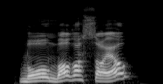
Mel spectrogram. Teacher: just put a higher intonation on the verb instead of on the word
